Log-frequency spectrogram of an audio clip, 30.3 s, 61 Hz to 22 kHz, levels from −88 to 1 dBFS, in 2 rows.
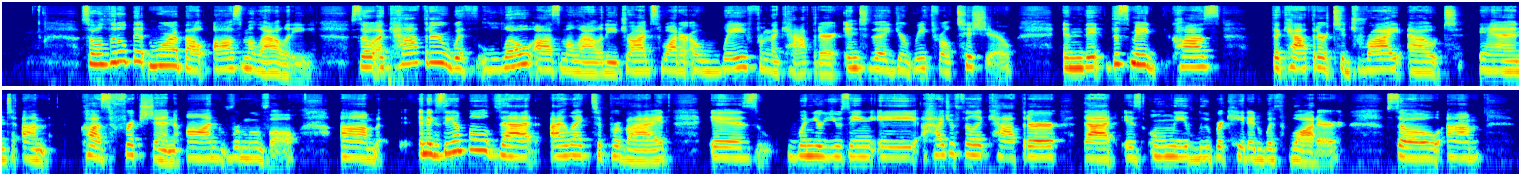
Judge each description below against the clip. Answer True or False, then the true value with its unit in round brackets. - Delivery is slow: True (125 wpm)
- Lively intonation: False (4.1 semitones)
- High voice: True (215 Hz)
